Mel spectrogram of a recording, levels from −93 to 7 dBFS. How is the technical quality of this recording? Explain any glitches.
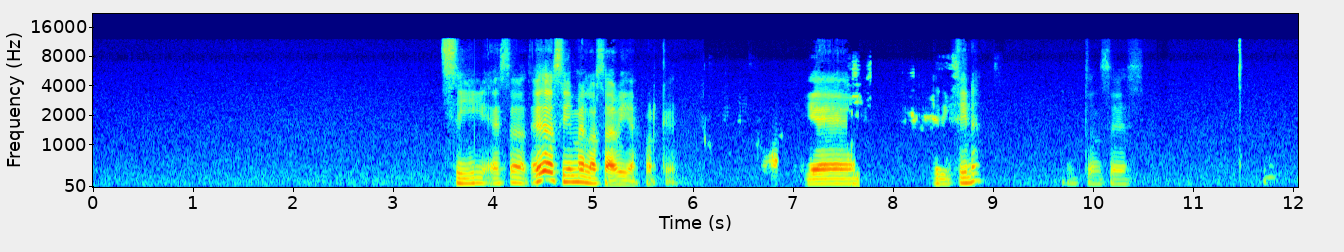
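The recording has several level faults and an unstable echo canceller in its middle section, between about 6.1 and 8.6 s.

A sudden gain jump occurs twice. From 3.81 to 4.43 s the level falls by 6 dB, and from 8.80 s to the end it falls by 5 dB. Both happen instantly, and the voice and the background noise drop together. A gain setting was likely applied in one step with no ramp. Because the noise floor moves with the voice, this is not a canceller reacting to the far end.

The background is gated by the echo canceller from 6.14 to 6.36 s. For about 200 ms the room tone sinks by up to 11 dB while the loudspeaker plays, then recovers. The talker's voice is not involved. Only the ambience ducks, which separates this from the double-talk dips.

Speech is suppressed in double talk at 6.64 to 7.19 s, 7.60 to 7.77 s and 8.27 to 8.62 s. 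The talker's voice drops by roughly 35, 20 and 25 dB, the first dip lasting about half a second. The likely cause is the canceller failing to separate near speech from far-end echo and attenuating both.

The other side's voice leaks through at 7.58 to 7.81 s and 8.11 to 8.24 s. It sits around 15 dB below the talker. This is likely residual loudspeaker echo the canceller missed. It is a second voice added on top, rather than a loss of level.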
